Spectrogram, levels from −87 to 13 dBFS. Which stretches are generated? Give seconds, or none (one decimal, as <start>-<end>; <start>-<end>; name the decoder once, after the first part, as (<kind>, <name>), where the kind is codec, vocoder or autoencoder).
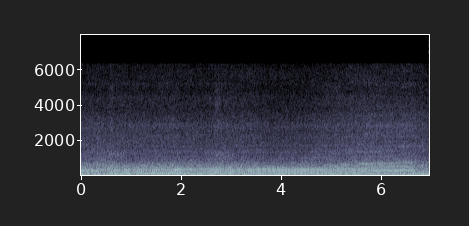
0.0-2.2 (vocoder, BigVGAN v2); 2.8-3.4; 3.9-7.0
